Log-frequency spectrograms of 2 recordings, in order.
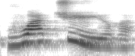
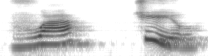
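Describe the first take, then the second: First: Said in the usual way. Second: "voiture" with a long gap between voi and ture; split into syllables. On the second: Shown as a demonstration. Teacher naming the picture for children, "voiture" slowly divided by syllable. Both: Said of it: "quelle est la première syllabe".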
